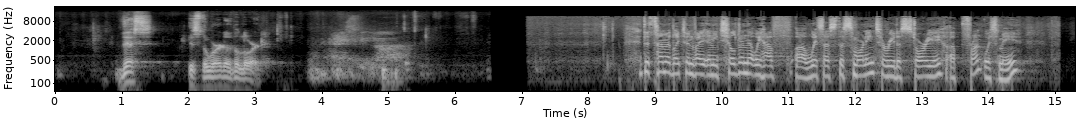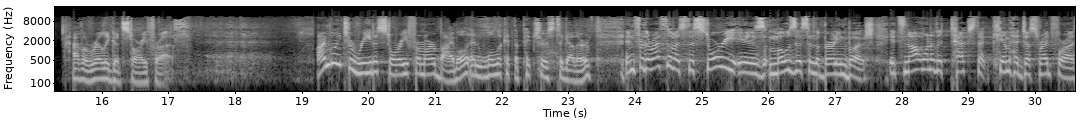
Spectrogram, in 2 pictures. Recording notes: Preached on Sunday, February 11, 2024 at First Presbyterian Church of Allentown. A special song performed by our Faith Formation children.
